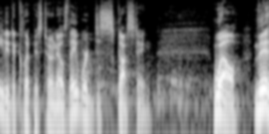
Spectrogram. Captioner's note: laughter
